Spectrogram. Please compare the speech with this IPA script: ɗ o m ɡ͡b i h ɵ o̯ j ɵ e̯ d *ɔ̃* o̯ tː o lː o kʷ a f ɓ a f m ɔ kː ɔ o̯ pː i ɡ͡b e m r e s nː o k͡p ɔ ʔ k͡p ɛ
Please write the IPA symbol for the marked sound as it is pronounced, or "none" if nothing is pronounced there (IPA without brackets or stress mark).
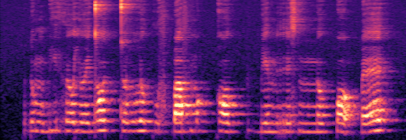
ɔ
